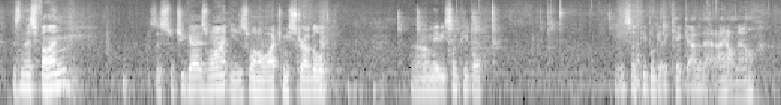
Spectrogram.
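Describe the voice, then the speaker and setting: Pausing long and often, a man speaks at a moderate pace in a medium pitch with fairly even intonation, over noticeable background noise. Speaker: DIY mechanic YouTuber. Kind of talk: hands-on tutorial while working. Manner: halting, thinking aloud.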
